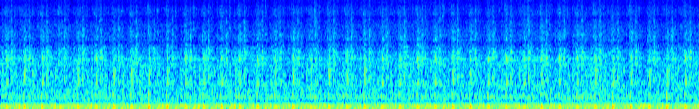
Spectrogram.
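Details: Piper Apache aircraft engine, first start after rebuild: steady, even low rumble with a regular firing pulse near three per second and no knocks or misses; a healthy idle.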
